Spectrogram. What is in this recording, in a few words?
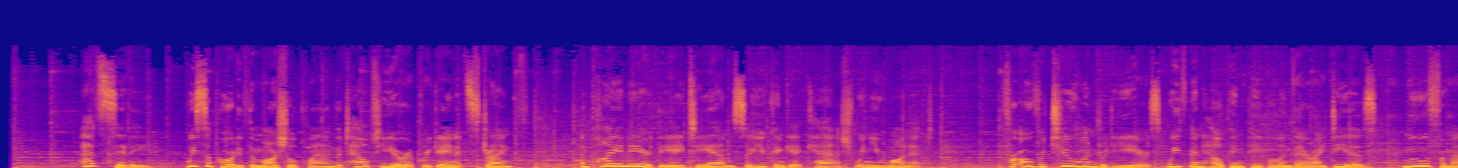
American Narration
